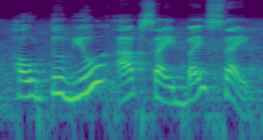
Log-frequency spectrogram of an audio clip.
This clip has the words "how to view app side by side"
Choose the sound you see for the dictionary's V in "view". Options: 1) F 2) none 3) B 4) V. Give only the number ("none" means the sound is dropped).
3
